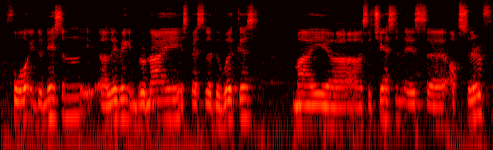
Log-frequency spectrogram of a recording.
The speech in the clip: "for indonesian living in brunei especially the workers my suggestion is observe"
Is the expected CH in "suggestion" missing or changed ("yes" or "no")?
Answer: yes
